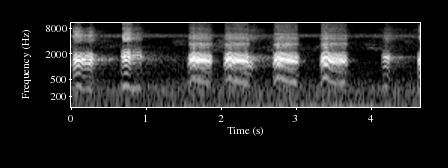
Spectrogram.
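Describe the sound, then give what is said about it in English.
A fish crow gives a series of about seven nasal, hoarse caws, loud, with two short calls, then four longer drawn-out ones, and quick calls at the end. “So, if you hear a bird in your neighborhood that sounds like it could use some cold medicine, keep an eye out for fish crows.”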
